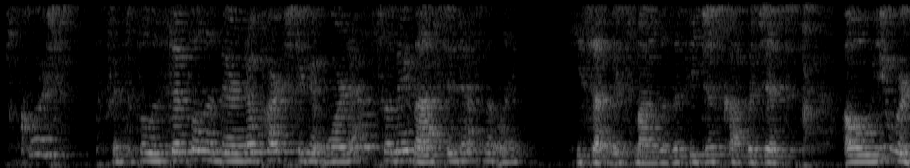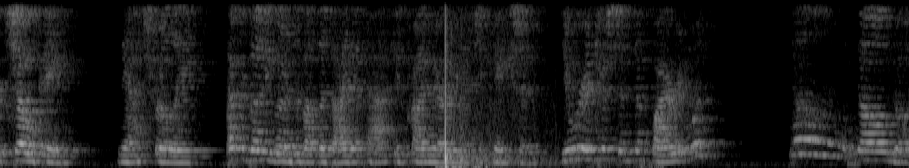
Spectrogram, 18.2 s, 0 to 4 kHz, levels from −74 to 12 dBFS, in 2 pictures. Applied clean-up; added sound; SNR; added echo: none; Fireworks; -2 dB; reverberation time 0.6 s.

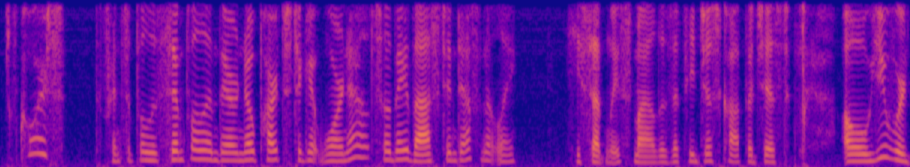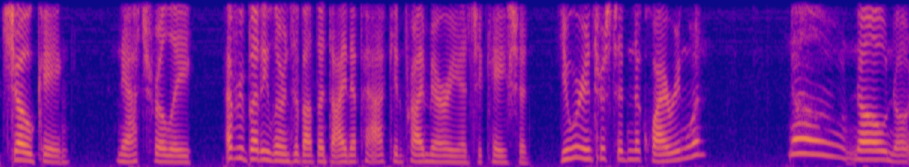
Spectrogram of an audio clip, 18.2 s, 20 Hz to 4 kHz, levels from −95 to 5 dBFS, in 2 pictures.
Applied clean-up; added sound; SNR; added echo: none; none; none; none.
